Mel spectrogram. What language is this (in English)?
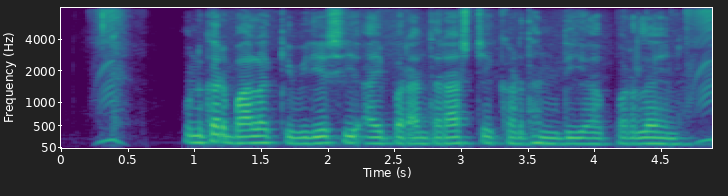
Maithili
